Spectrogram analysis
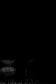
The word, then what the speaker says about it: Awesame: just say awesome um everybody has tried to put like every possible pronunciation on it I just say awesome um same thing happened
